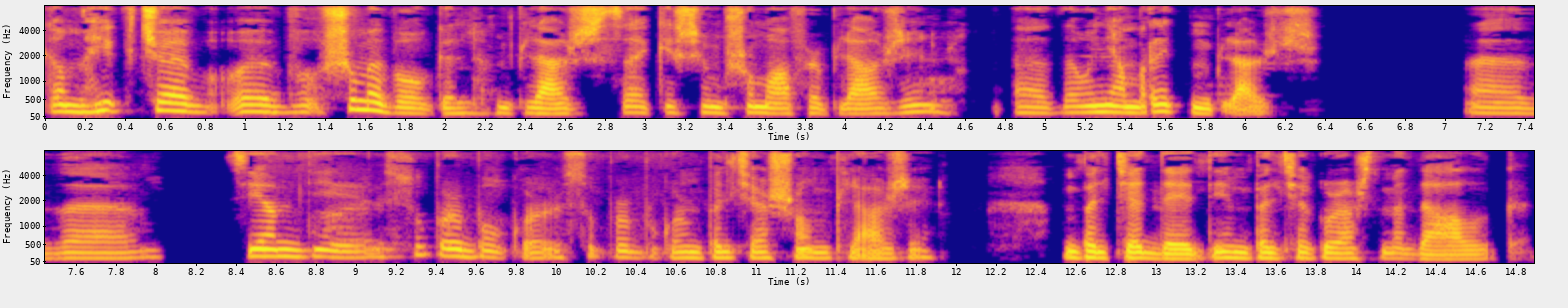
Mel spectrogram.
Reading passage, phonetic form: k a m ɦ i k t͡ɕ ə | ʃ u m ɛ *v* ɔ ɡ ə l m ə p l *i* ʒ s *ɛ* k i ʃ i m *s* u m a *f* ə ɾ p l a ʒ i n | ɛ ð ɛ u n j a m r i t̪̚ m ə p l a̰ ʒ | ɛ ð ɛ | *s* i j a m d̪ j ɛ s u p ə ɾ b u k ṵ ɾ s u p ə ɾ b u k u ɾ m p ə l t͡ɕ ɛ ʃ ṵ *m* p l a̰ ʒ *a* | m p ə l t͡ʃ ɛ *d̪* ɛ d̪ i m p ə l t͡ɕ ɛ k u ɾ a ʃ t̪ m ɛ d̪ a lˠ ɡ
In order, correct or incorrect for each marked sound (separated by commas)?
correct, incorrect, correct, incorrect, correct, correct, correct, incorrect, correct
